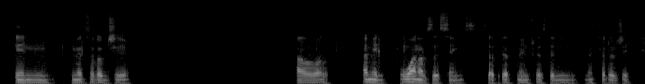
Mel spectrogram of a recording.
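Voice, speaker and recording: The speaker has a non-native accent and a fairly quick pace, broken by long, frequent pauses. The sound is dry and close, with no echo. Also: man. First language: not English. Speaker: gaming streamer. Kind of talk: casual live-stream commentary. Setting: live stream. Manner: halting, many fillers and restarts.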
